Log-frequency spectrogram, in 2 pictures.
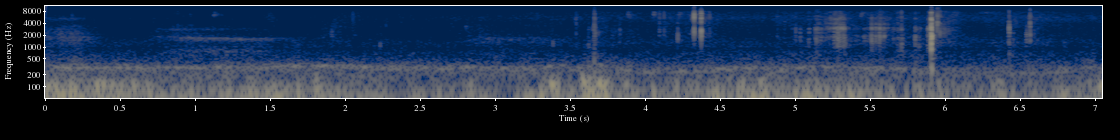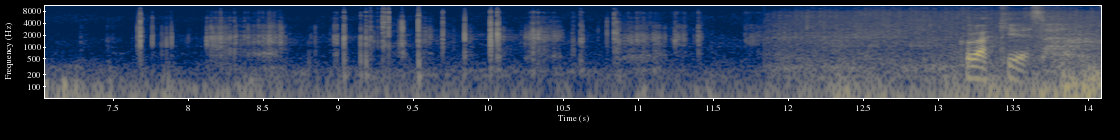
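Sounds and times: wind rumbling on microphone: 0:00.0 - 0:14.0
bike tyres clicking and crunching: 0:03.8 - 0:06.7, 0:07.3 - 0:13.3.

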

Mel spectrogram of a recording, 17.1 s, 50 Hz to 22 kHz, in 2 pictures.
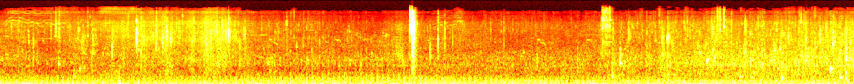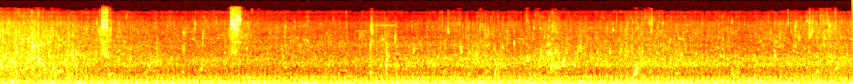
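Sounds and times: low rumble: 0:00.0 - 0:17.0
water trickling and gurgling: 0:05.0 - 0:17.0
sharp clicks and ticks: 0:06.0 - 0:06.3, 0:10.8 - 0:11.0.

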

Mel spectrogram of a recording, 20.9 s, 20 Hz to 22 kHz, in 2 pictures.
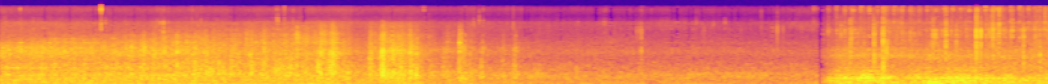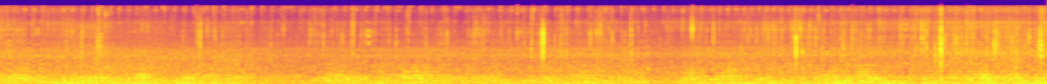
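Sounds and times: steady rain falling: 0:00.0 - 0:20.9
sharp drop ticks: 0:08.3 - 0:20.9.

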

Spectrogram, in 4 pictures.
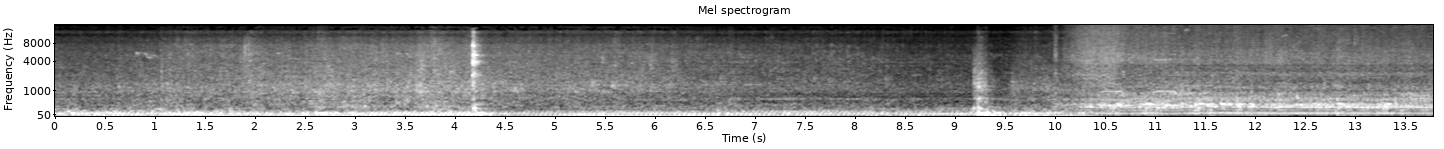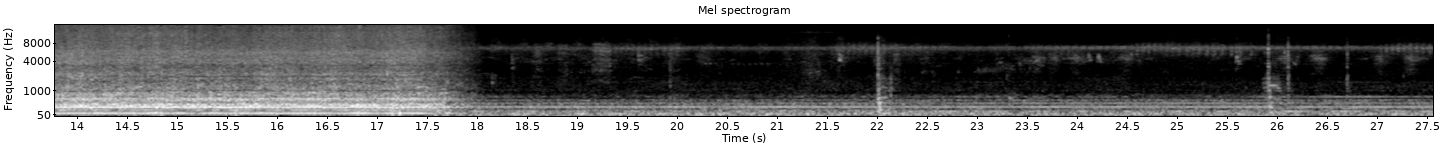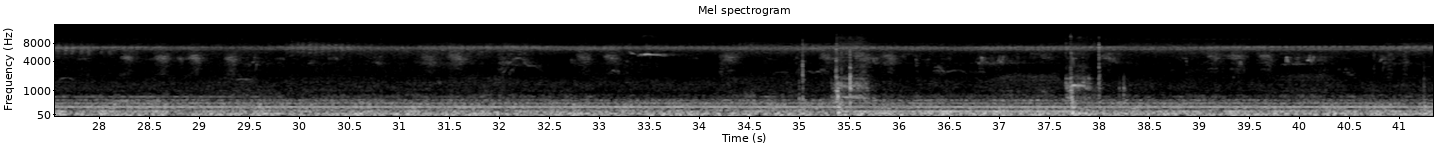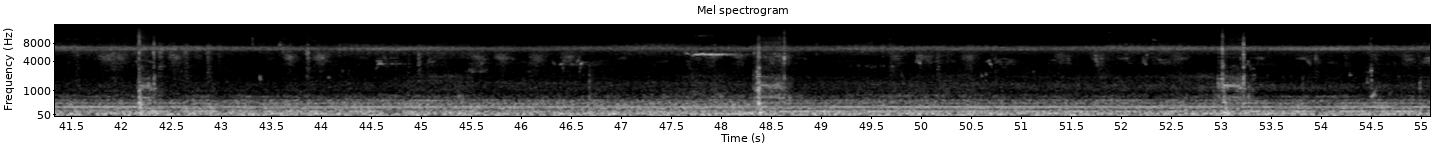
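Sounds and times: boat motor rumbling: 0:00.0 - 0:55.0.

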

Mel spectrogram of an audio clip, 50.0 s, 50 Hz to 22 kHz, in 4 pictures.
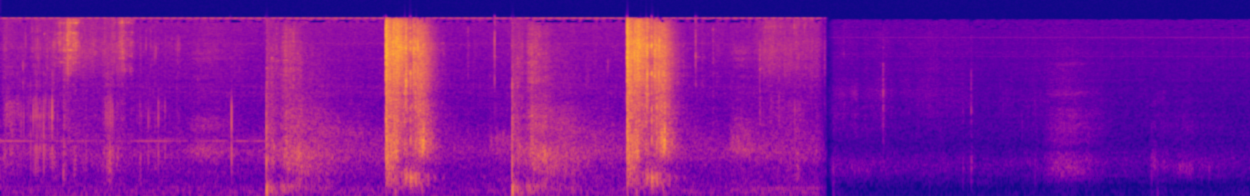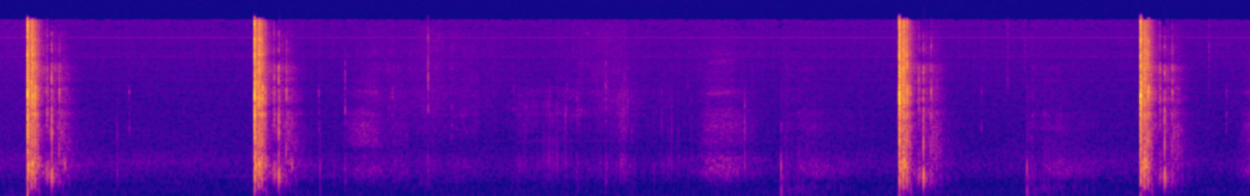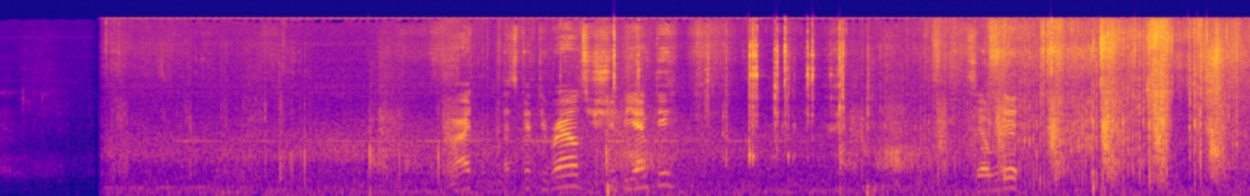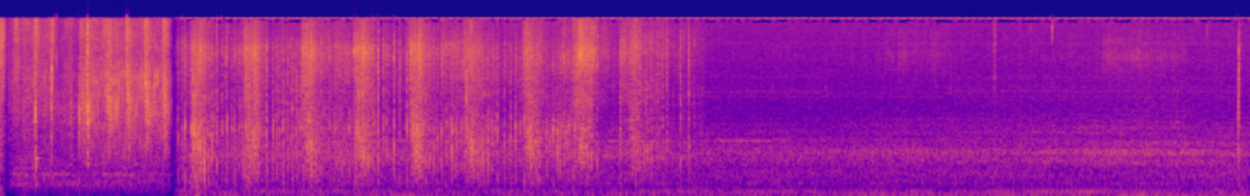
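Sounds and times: handgun shots: 0:03.9 - 0:04.4, 0:06.3 - 0:06.8, 0:31.0 - 0:31.6
handgun shots with echo: 0:31.0 - 0:31.6.

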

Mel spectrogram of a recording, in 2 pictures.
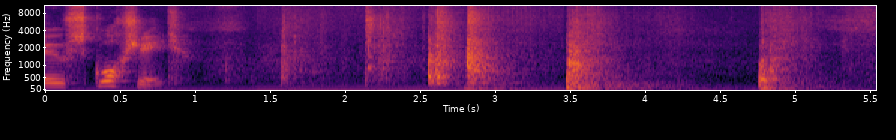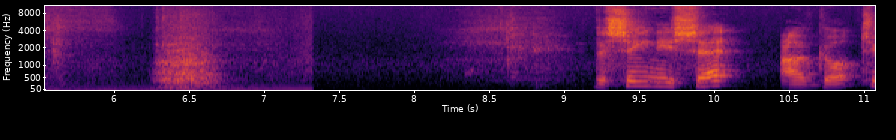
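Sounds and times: low hum: 0:00.0 - 0:07.4
heavy metal clunks on wood: 0:02.7 - 0:05.4.

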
